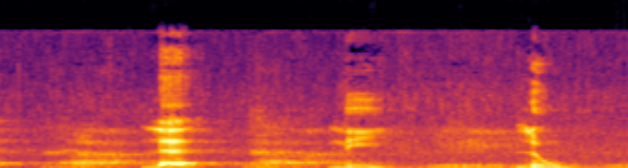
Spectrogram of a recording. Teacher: ujung lidah sama tepi-tepinya ini ya ditemukan dengan gusi bagian atas tengah ya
